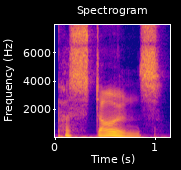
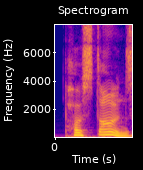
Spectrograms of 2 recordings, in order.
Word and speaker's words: Postones: away there it is had the most horrible thought it's j pastones POS pastones I think I was doing the Spanish a Spanish pronunciation for some reason poonis postones isn't it hit me in the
